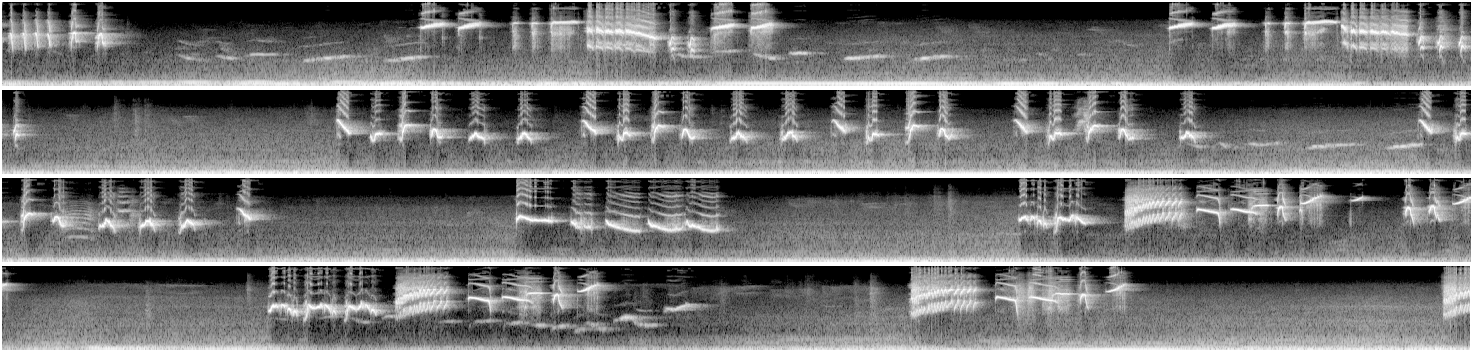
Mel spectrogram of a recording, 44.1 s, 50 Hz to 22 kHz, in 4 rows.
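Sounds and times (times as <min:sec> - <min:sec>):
thrush singing: 0:00.0 - 0:11.4
low steady rumble: 0:00.0 - 0:44.0.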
